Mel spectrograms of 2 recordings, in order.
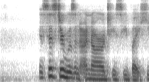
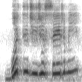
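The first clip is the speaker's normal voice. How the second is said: sharp, much higher, fast indignant challenge; livid; 12 semitones higher, 4 dB louder, faster than usual. Retold or imitated. Confronting the cadet who mocked her, high fast outrage. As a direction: demand it back, fast and high. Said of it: "I was livid".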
